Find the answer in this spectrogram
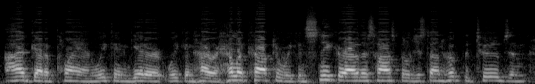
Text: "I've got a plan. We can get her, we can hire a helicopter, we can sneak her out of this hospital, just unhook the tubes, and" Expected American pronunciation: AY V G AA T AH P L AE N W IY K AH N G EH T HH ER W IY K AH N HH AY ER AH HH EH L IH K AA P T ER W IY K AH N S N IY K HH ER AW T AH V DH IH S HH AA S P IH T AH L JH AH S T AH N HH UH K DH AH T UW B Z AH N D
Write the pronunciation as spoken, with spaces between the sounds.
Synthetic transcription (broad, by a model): AY V G AA T AH P L AE N W IY K AH N G EH T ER W IY K AH N HH AY ER AH HH EH L IH K AA P T ER W IY K AH N S N IY K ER AW T AH V DH IH S HH AA S P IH T L JH AH S T AH N HH UH K DH AH T UW B Z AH N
